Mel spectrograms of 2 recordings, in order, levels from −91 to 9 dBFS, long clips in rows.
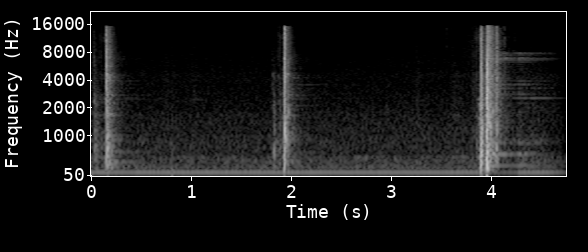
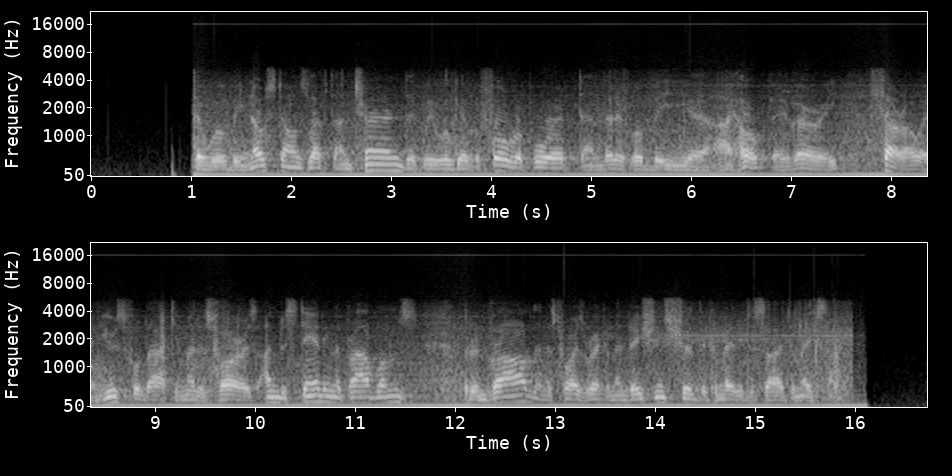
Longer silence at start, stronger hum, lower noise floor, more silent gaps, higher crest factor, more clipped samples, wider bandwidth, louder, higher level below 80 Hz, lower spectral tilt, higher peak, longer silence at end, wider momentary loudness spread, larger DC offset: second, 0.15 s vs 0.8 s; neither; second, -51 dBFS vs -71 dBFS; neither; first, 30 dB vs 20 dB; neither; about the same, 16.5 kHz vs 17 kHz; second, -23 LUFS vs -20 LUFS; second, -58 dBFS vs -32 dBFS; second, -1.5 dB/octave vs -9.5 dB/octave; about the same, 0 dBFS vs 0 dBFS; about the same, 0.65 s vs 0.6 s; first, 15 LU vs 8 LU; neither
